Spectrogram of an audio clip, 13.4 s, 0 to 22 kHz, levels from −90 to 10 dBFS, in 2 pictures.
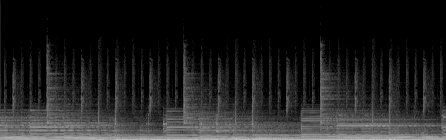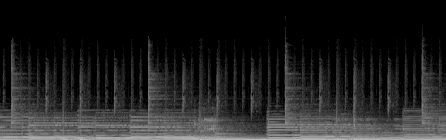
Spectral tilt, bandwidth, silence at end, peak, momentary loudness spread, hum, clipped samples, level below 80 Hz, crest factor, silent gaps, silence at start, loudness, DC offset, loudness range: -7.5 dB/octave; 13 kHz; 0 s; -8 dBFS; 4 LU; none; under 0.1%; -30 dBFS; 14 dB; none; 0 s; -24 LUFS; under 0.1%; 2 LU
